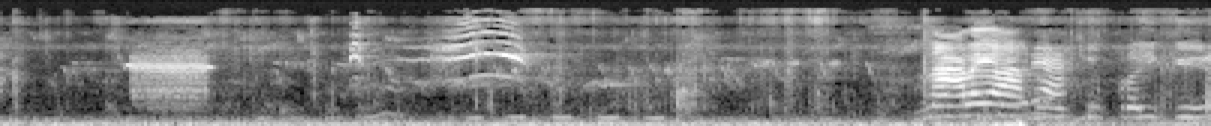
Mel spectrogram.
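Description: Faint bird calls: a few high arched whistles about three seconds in, then a quick run of rising-and-falling notes about six seconds in, over a low rumble.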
